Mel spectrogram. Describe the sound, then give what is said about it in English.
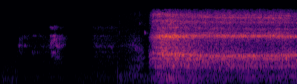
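Ujjayi yoga breathing through a constricted throat: a few soft, breathy sounds, then a long, loud, even rush of air, like fogging glass. “connect it to that ujjayi practice that we use in yoga, where the back of the throat is constricted as though you were fogging glass at both in and out.”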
